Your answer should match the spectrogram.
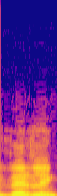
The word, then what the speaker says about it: Verlaine: escribe Baudelaire, Rimbaud, que se escribe Rimbaud, y Verlaine, que se escribe Verlaine.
